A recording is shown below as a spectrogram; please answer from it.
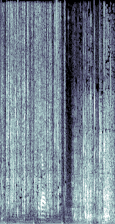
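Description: Plastic bag crinkling as a small network firewall is slid out of it by hand, with a short lull about a second and a half in.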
